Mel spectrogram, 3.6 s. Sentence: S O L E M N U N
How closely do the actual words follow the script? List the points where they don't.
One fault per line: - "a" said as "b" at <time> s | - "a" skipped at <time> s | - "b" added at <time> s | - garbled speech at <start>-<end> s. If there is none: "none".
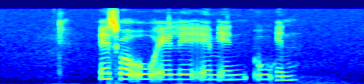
none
